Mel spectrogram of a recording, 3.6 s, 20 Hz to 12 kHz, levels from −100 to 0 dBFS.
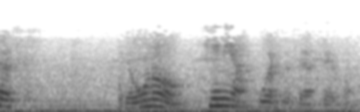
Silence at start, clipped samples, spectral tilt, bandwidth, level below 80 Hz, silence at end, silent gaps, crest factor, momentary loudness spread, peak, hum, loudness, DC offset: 0 s; under 0.1%; -11.5 dB/octave; 5.4 kHz; -36 dBFS; 0 s; none; 18 dB; 15 LU; -10 dBFS; none; -31 LUFS; 2%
